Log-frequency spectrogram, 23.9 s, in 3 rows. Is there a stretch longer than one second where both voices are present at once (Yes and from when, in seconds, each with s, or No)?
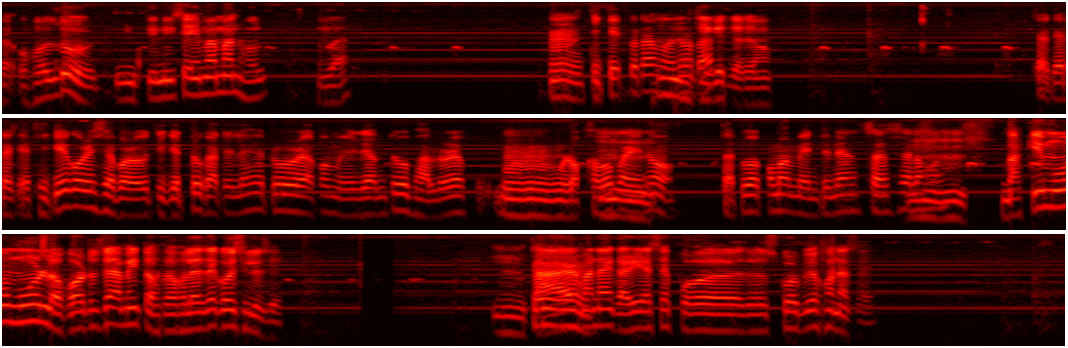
No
